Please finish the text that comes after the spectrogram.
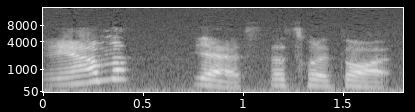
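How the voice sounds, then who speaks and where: Bright, highish-voiced woman playing a game. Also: expressive, a little slow. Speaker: tabletop game player. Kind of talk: casual chat while role-playing.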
